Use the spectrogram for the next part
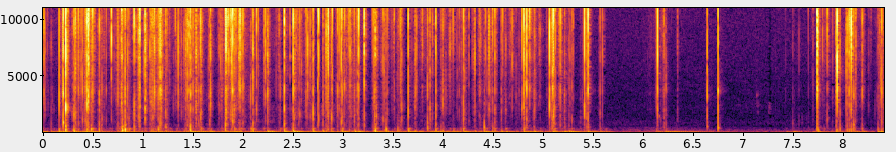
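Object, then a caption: Adhesive tape wound around a microphone. Long glittery red nails and fingertips scratch, tap and press a band of white sticky tape wound around a foam-topped microphone. Dense, bright crackling clicks and sticky peeling sounds ride over a low rumble. The sound thins to a few isolated taps near the end before picking up again.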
